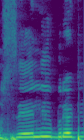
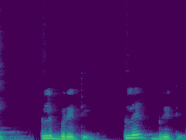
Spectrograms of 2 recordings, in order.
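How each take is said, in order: First: "सेलिब्रिटी" as high SAY-lee-bray-tee; higher-pitched "सेलिब्रिटी" with long say-lee; wrong pronunciation. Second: "सेलिब्रिटी" as suh-LEB-ri-tee, lower and softer; short, unstretched vowels in "सेलिब्रिटी"; correct pronunciation. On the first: Teacher rejects the common error, wrong pronunciation. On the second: Teacher models the fix for students, correct pronunciation. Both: Shown as a demonstration. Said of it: "तो सेलिब्रिटी नहीं".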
